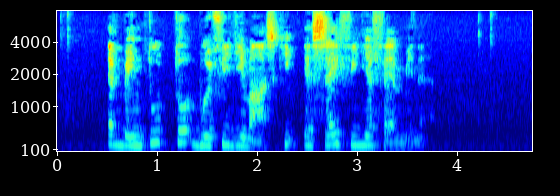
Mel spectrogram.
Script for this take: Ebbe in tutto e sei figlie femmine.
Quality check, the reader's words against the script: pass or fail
fail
